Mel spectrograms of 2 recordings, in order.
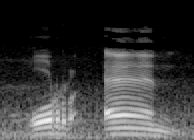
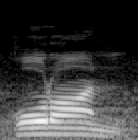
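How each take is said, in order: First: A glottal stop is heard before the long vowel. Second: No glottal stop is heard before the long vowel. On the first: The word comes from a root meaning to recite or gather. "فيه همز" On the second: The word is taken as not derived from the hamzated root. "إذا كان القرآن غير مهموز وأن نطقه إنما قرآن"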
